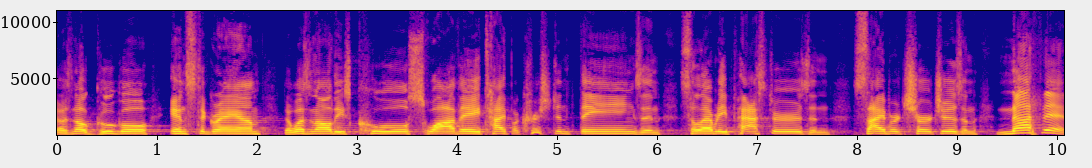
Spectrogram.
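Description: A man speaks at a high pitch. His pace is very slow. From California. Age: 50s. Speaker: guest preacher. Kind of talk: sermon.

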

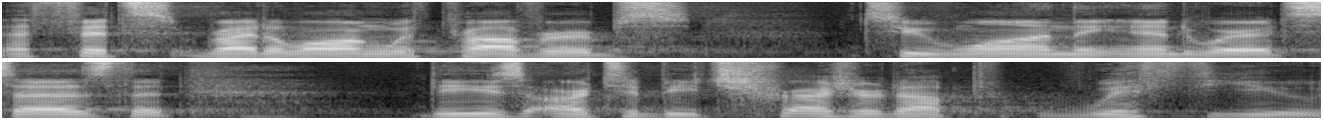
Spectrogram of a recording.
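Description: This man has a plain, everyday voice. His pitch is fairly high. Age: 40s. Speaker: pastor. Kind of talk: sermon.

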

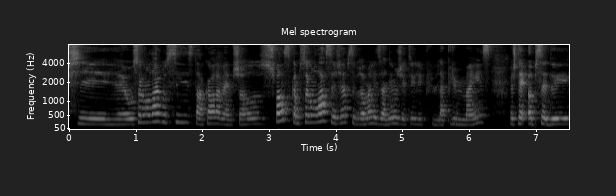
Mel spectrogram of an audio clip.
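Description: Her pitch medium and its variation ordinary, a woman speaks at a moderate pace. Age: 30s. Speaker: podcast co-host, translator. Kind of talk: casual chat.

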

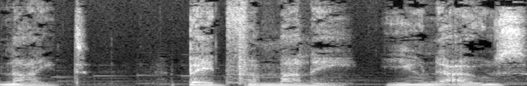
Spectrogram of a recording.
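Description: A man's put-on character voice at a medium pitch, slow and husky with a rough edge and vocal fry, full of big pitch swings, over faint music in the background.

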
